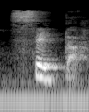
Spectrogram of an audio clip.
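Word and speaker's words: zeta: Então, a letra Z no espanhol ela fica seta. Za.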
